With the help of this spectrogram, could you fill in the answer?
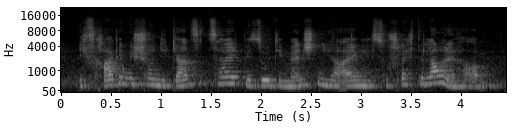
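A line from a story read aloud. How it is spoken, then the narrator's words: Murmured while lying relaxed. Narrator (German): murmelte Justus, nachdem sie sich im Wasser abgekühlt hatten und auf ihren Handtüchern im Schatten lagen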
